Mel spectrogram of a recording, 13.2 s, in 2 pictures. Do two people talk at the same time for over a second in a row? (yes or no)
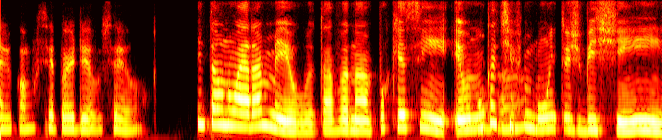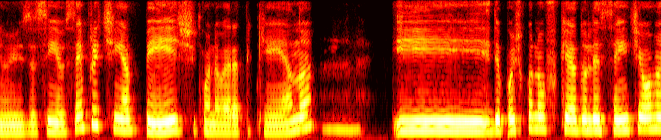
no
